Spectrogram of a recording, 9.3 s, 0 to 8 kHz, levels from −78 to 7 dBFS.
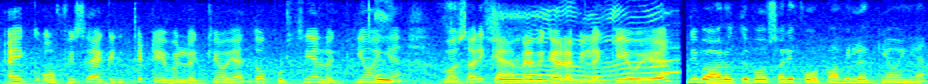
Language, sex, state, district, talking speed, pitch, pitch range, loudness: Punjabi, female, Punjab, Pathankot, 185 wpm, 230 Hz, 220-240 Hz, -17 LUFS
